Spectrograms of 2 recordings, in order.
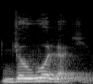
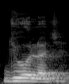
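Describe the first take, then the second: First: "জৌওলজি" opening with a জৌ diphthong; correct pronunciation. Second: "জুওলজি" with a plain জু vowel at the start; wrong pronunciation. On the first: Teacher giving students the right form, carefully. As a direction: start "জৌওলজি" with জৌ, ending লজি. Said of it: "উচ্চারণটা হবে জৌওলজি". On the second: Teacher showing the mistake students make, plainly. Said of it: "না, this is not zoology". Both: Shown as a demonstration.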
